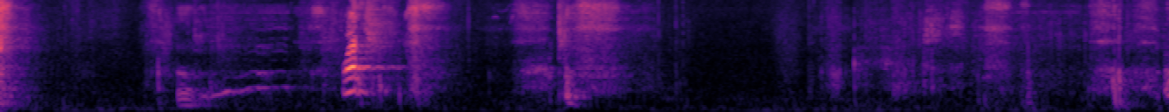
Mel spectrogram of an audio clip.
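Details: Boston Terrier Yoda, indoors, throwing a tantrum for attention: a rising drawn-out whine sliding upward, then a sharp higher squeal and short huffing grumbles, followed by softer snorting noises in a small room.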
